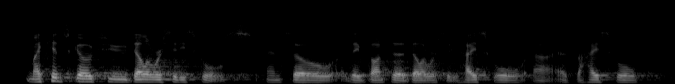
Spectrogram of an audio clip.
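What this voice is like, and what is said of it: Hoarse, strained voice. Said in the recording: “why my voice sounds like this. So I apologize. I screamed my head off Friday night”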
